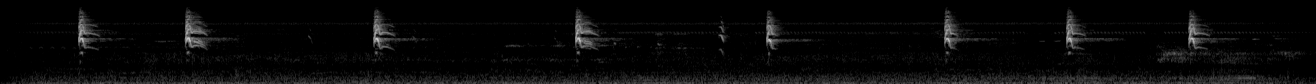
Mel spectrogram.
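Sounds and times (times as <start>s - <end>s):
bird p'ew alarm calls: 0.8s - 2.2s, 3.7s - 4.2s, 5.6s - 6.3s, 7.2s - 8.1s, 9.4s - 9.8s, 10.6s - 12.6s.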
